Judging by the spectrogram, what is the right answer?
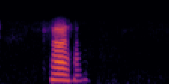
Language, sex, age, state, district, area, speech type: Santali, female, 30-45, Jharkhand, Seraikela Kharsawan, rural, conversation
